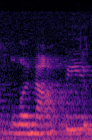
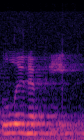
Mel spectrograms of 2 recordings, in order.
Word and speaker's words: Lenape: we're looking at today can be pronounced lenape or lenape i'm going to say linnappy so the lenape indians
